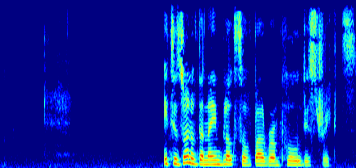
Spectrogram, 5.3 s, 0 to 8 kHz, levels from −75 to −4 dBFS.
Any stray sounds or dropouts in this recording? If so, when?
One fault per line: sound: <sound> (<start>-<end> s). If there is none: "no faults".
no faults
